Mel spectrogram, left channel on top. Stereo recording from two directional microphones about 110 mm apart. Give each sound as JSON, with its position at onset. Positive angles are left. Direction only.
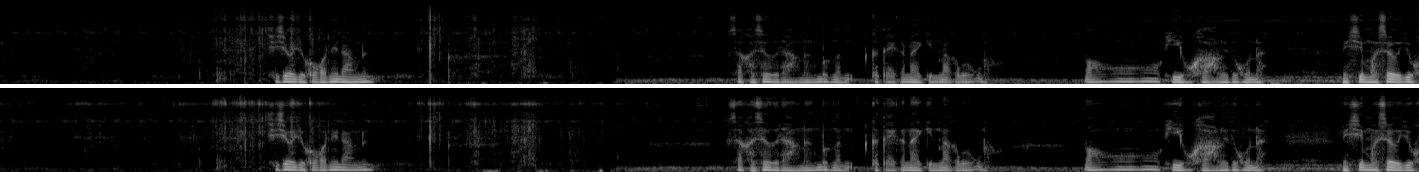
{"t": 2.1, "sound": "crumpling", "side_deg": 20}
{"t": 3.3, "sound": "speech", "side_deg": 40}
{"t": 5.1, "sound": "splash", "side_deg": -35}
{"t": 7.3, "sound": "speech", "side_deg": 0}
{"t": 10.8, "sound": "speech", "side_deg": 10}
{"t": 13.4, "sound": "speech", "side_deg": 30}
